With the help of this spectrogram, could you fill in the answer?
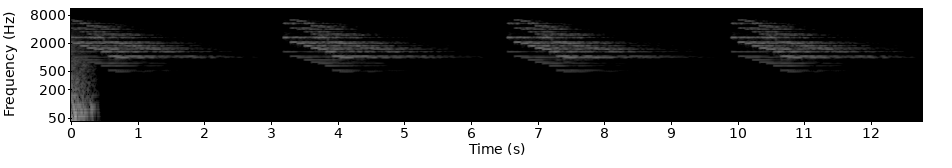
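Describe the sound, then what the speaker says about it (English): A repetitive synth arpeggio of half-step notes in a dark trap sample, heard as four identical bright, ringing phrases, each struck sharply and decaying over about three seconds before the next begins, alone and fairly soft. "the finished ARP is sounding like this"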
